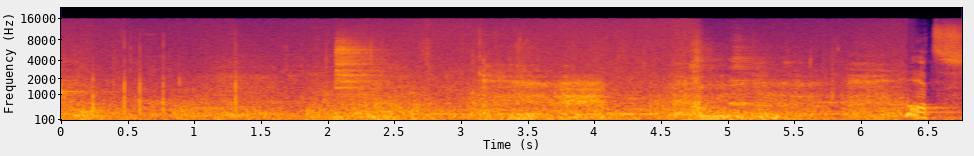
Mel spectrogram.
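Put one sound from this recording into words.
A middle-aged man speaks calmly in a reverberant hall.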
